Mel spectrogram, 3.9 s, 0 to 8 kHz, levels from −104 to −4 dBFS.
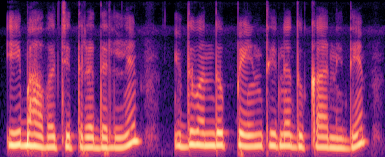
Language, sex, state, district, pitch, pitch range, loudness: Kannada, female, Karnataka, Bidar, 220 Hz, 200-235 Hz, -17 LUFS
